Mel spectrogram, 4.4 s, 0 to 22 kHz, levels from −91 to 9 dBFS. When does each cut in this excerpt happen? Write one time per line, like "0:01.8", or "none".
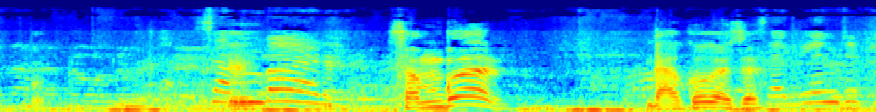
none

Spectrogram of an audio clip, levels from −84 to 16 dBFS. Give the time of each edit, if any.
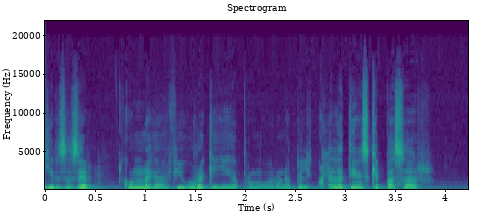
0:02.9

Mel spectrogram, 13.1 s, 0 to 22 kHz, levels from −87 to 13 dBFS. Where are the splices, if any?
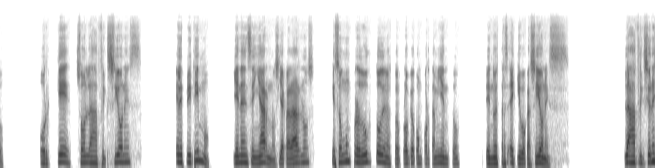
none

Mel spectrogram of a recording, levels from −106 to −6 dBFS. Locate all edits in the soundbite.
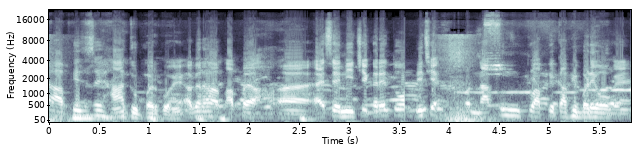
0:03.6

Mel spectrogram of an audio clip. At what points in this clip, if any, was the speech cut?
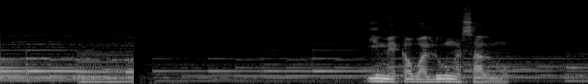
0:01.3
0:03.7

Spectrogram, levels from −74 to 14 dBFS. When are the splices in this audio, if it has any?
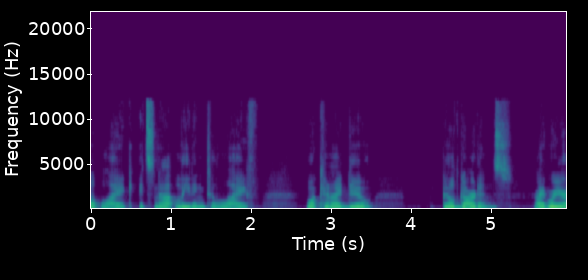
none

